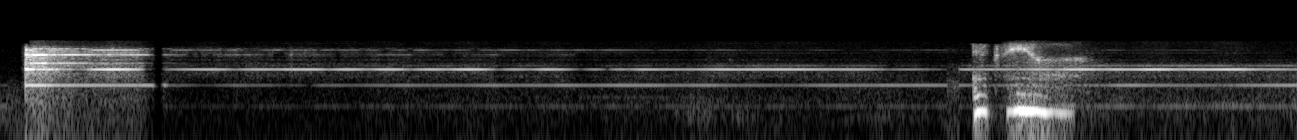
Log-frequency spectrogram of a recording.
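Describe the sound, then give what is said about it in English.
A meditation chime is struck twice, about ten seconds apart. Each strike rings out clearly, and its steady, pure tone hums on in a long, slow fade between the strikes. “As you exhale quietly, calmly the breath, evenly like the chime.”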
